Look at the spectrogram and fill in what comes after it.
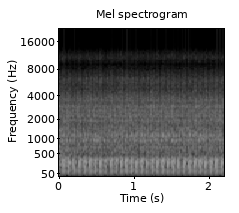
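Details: Kawasaki KLH140L idling after an ultrasonic cleaning of its dirty, clogged carburetor (before, it ran only on full choke, then not at all): a quick, even putter with no misses or stumbles; clean, steady idle after repair.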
